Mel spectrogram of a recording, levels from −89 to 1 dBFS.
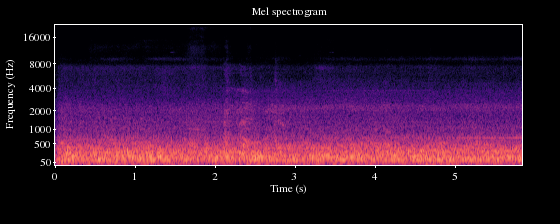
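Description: A recording of everyday sounds with no technical fault to be heard anywhere in it. There is nothing here that needs a time or a cause.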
